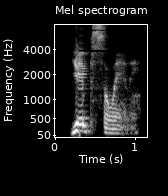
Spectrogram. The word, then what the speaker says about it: Ypsilanti: You don't pronounce the Y. Ypsilanti.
